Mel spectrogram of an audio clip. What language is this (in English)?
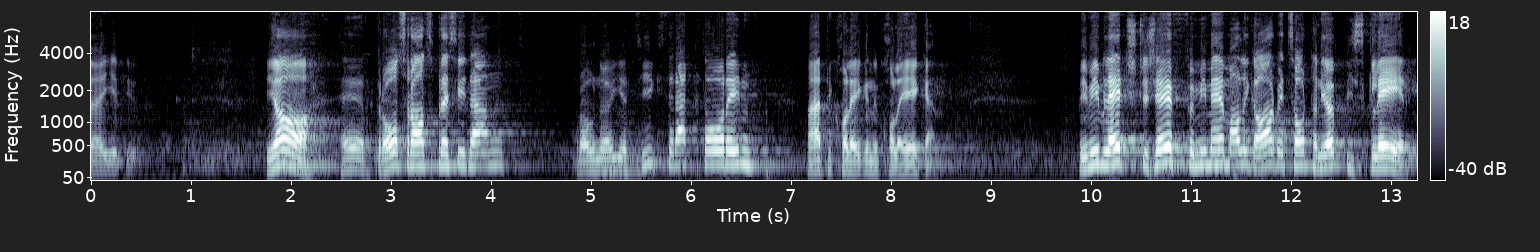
Swiss German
